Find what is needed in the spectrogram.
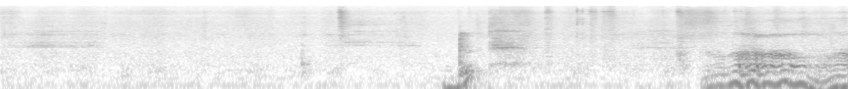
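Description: A man humming a tune from about seven seconds in, the loudest sound, over the faint rolling of a wooden rolling pin across floured dough. About four and a half seconds in there is one short squeak that rises sharply in pitch.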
